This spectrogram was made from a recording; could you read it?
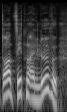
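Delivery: high-pitched shout, loud enough to carry far. Reading a character alerting the others to something; shouting. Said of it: "schrie Konrad".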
